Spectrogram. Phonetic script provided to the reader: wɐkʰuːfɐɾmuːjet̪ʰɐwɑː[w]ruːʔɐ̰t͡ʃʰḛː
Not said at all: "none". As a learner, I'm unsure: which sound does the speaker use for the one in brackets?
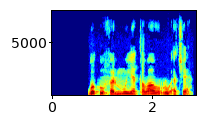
w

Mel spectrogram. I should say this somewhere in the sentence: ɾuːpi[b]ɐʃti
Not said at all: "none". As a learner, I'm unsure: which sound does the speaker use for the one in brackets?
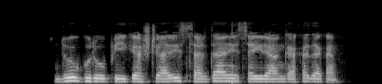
ɡ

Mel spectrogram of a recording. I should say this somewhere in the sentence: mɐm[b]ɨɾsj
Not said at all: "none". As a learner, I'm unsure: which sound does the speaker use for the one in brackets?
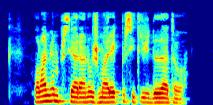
p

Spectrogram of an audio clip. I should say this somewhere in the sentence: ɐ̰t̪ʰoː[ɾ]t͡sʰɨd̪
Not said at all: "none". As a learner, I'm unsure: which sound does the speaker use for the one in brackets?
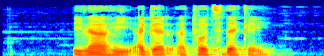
none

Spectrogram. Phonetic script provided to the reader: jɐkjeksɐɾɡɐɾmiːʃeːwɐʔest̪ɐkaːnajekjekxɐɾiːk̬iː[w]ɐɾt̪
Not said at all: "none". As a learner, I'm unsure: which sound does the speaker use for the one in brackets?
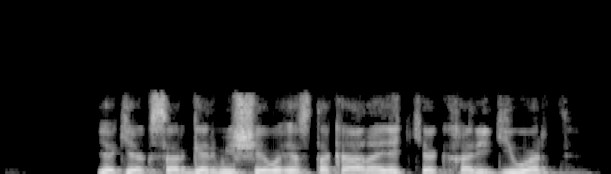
w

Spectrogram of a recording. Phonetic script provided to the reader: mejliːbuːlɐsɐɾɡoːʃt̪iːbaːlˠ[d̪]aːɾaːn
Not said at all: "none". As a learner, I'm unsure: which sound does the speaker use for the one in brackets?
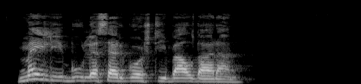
d̪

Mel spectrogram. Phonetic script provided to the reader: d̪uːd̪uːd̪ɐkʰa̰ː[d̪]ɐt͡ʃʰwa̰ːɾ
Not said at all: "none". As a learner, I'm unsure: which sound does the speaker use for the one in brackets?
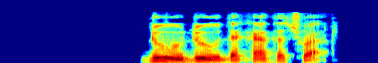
t̪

